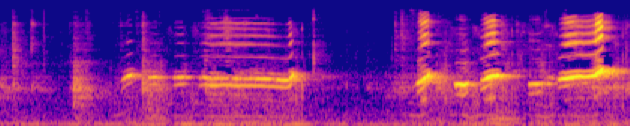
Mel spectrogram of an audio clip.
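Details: Ring-necked parakeet talking: a long, steady, whistled tone with bright overtones, followed after a pause by quick, rising, syllable-like notes, faint background hum throughout.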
